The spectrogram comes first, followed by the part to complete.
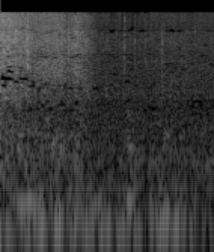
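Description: Rustling of a silky garment being shaken out and unfolded by hand, loudest for about the first second and then fading.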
